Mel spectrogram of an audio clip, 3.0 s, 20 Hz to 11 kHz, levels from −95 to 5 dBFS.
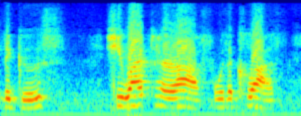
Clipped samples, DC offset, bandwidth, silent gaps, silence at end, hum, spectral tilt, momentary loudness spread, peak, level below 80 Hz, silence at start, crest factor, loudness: under 0.1%; under 0.1%; 10.5 kHz; none; 0.2 s; none; -3 dB/octave; 9 LU; -8 dBFS; -48 dBFS; 0 s; 12 dB; -18 LUFS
